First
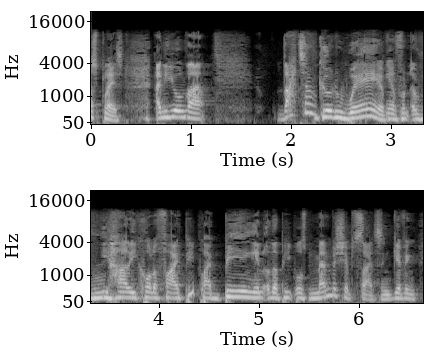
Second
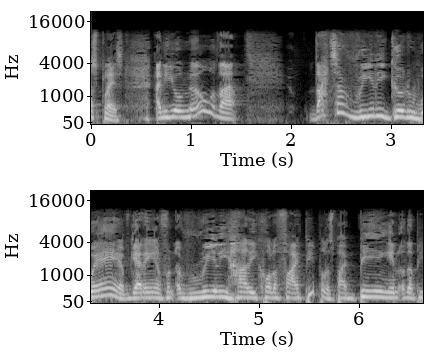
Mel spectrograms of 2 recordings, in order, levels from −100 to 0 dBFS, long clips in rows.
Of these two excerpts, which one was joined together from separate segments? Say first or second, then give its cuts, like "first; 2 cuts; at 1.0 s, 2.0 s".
first; 6 cuts; at 0.9 s, 2.2 s, 2.9 s, 3.4 s, 4.4 s, 5.5 s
